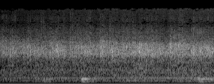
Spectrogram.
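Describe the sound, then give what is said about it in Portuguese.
A crowd claps steadily for about two seconds in homage to former mayor and governor Nilton Cardoso, a dense, even patter of many hands with no pauses and no voices standing out. “Eu queria uma salva de palmas na homenagem que está sendo feita ao ex-prefeito e governador Nilton Cardoso.”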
